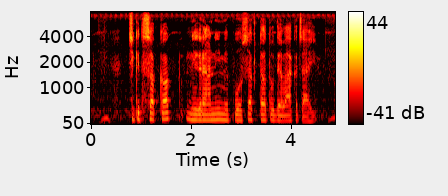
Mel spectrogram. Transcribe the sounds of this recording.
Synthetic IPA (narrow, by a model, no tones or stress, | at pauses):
t͡ʃikit̪səkəkniɡɾanimeposəkʰt̪ət̪d̪ebakt͡ʃaɦi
